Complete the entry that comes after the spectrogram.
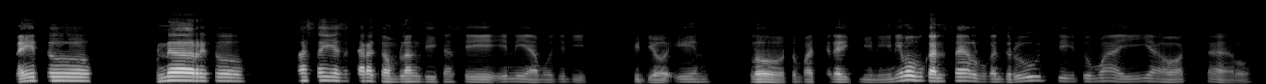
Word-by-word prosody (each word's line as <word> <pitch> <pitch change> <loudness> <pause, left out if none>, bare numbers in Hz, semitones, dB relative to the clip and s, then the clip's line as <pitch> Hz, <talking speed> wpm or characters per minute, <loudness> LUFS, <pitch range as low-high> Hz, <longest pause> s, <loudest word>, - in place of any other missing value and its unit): Nah, 135 - +3
itu. 180 +1 -5 1.0
Bener, 185 +3 +9
itu. 170 +1 -10 0.8
Masa 175 +1 -3
iya 180 - 0
secara 160 0 -1
gamblang 130 0 -4
dikasih 120 0 -15 0.3
ini 130 +1 -17
ya, - - -9
maksudnya 110 +3 -23
divideoin, 110 +3 -15 0.5
loh, 120 +1 +1 0.2
tempatnya 110 -1 -15
kayak 120 -1 -4
gini. 110 -2 -20
Ini 150 - -13
mah 205 - +6
bukan 160 -4 +3
sel, 175 -1 -1
bukan 125 0 -12
jeruji 170 +8 -10 0.2
itu - - -22
mah, 155 +1 -14
iya, 135 +4 -17 0.2
hotel. 105 -3 -18
125 Hz, 130 wpm, -22 LUFS, 115-160 Hz, 1.0 s, Bener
